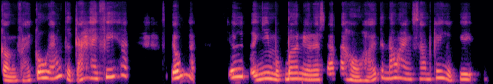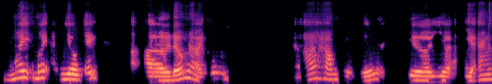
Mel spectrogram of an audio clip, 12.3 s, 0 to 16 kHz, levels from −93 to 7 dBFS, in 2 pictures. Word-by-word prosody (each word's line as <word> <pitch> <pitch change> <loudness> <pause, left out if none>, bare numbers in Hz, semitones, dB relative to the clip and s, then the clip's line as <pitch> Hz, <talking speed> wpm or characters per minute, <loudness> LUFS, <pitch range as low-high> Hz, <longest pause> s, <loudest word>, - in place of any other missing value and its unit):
cần 180 -5 -1
phải 185 +1 -8
cố 275 +1 +5
gắng 290 +7 0
từ - - -3
cả - - -2
hai 265 -3 -3
phía 325 +1 +2
á, 380 - -4 0.5
đúng 285 +6 +7
rồi, - - -5 0.4
chứ - - -1 0.2
tự - - +1
nhiên 250 +1 +2
một 200 -2 0
bên 250 +1 +1
này 210 -3 0
là, 210 - 0
sao 235 - -2
ta, 235 - -4
hồ 185 -5 0
hởi 175 +6 -4
tới 295 - -4
nấu 270 +3 -1
ăn 250 -5 -5
xong 235 0 -7
cái 290 0 0
người 205 -8 -3
kia 225 -1 +1 0.3
mới 265 +8 +2
mới 290 +2 +4
ăn 225 -1 -14
vô 220 -1 +7
cái 255 - 0 0.6
ờ, 180 -1 +5
đúng 215 +8 +6
rồi 290 - +2
chứ - - -6 1.2
đó, 240 - -1
hông 235 -4 -2
thì 185 - -9 0.2
kiểu 175 - +1
là - - -13 0.3
vừa 185 -2 +5 0.2
vừa 175 - +2 0.2
vừa - - +4
ăn 215 +3 -2
230 Hz, 230 wpm, -20 LUFS, 195-270 Hz, 1.2 s, đúng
